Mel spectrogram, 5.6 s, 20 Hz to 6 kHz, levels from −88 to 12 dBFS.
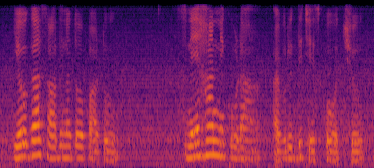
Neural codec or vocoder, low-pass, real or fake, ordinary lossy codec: vocoder, 24 kHz, 100 mel bands, Vocos; 5.4 kHz; fake; none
